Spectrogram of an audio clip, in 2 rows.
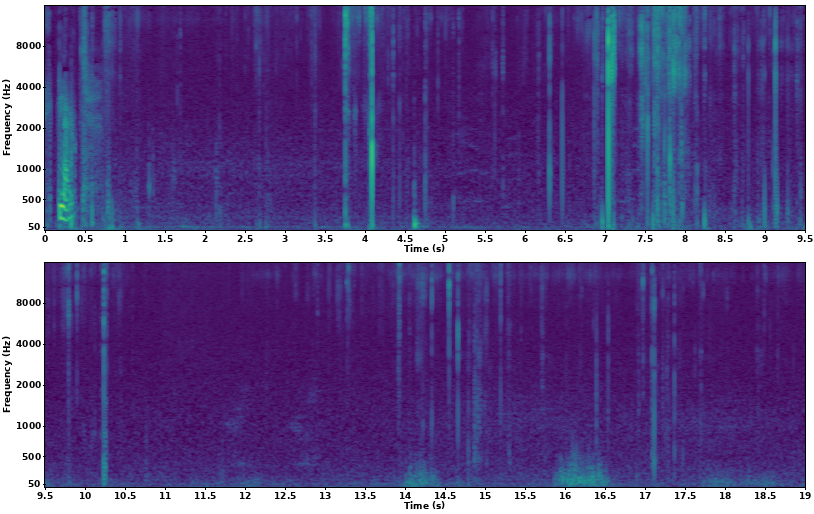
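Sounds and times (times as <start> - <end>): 
speech: 0.2 - 0.7
piece of chewing gum being unwrapped: 2.5 - 10.5, 13.0 - 18.9.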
